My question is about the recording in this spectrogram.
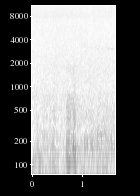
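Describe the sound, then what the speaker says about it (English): A distant, low rumble of thunder from an approaching storm in the video game Alan Wake rolls under steady wind noise, swelling briefly and then fading back into a continuous dull roar. "It seems there's a storm coming."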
